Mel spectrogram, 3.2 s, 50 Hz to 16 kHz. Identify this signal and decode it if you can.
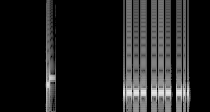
Morse code, heard as a keyed tone, about 44 wpm, 700 Hz. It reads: JOD
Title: USA Call Sign Postfixes - 3 Letters 45wpm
